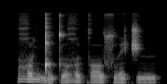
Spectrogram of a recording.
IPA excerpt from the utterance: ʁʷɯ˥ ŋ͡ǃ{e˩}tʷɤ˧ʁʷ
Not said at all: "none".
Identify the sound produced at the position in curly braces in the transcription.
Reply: e˩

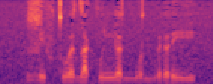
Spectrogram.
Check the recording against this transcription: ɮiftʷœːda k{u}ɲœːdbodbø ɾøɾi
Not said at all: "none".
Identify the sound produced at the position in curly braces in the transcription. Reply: u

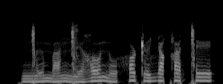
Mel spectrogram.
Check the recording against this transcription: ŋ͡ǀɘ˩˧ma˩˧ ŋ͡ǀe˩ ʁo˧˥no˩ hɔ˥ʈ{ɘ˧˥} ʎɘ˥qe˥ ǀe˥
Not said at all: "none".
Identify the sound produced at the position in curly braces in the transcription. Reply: ɘ˧˥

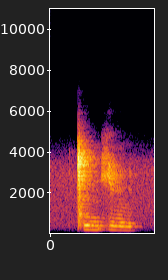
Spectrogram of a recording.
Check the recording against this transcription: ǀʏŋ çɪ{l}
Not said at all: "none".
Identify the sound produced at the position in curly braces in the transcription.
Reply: l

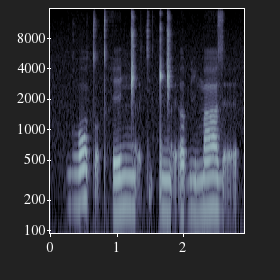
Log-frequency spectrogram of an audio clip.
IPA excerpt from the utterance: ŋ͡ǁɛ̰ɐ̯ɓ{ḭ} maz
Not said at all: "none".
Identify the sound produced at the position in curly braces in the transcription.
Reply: i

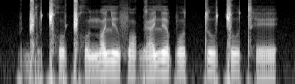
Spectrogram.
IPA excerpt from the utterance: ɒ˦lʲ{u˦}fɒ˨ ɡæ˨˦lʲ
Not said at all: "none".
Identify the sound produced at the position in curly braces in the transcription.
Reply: u˨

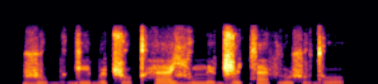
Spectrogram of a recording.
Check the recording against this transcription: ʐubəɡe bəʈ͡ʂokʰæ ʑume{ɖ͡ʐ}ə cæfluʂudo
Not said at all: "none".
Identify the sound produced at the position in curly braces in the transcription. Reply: ɖ͡ʐ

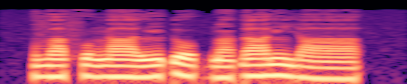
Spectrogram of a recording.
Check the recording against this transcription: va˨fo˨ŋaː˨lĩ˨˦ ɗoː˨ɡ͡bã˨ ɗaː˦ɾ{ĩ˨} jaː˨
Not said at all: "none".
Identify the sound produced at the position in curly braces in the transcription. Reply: ĩ˨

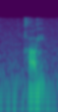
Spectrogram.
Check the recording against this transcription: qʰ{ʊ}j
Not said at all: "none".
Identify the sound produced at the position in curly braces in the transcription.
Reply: ɔ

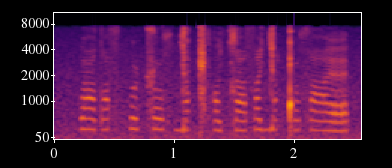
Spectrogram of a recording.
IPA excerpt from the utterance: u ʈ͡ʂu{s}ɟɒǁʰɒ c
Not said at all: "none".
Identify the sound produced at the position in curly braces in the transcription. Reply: sˤ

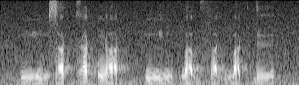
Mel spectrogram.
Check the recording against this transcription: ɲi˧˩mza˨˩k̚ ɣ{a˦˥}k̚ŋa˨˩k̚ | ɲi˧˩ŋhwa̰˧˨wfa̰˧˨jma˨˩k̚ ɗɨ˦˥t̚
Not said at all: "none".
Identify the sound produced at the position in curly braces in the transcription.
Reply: a˦˥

